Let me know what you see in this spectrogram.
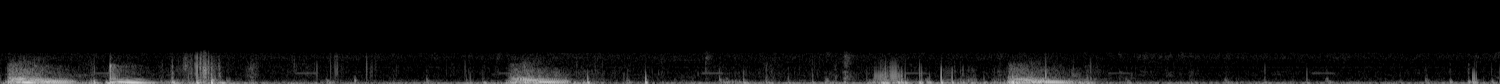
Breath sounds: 0.00-0.98 s: inhalation
1.06-2.23 s: exhalation
5.03-5.95 s: inhalation
10.05-10.96 s: inhalation

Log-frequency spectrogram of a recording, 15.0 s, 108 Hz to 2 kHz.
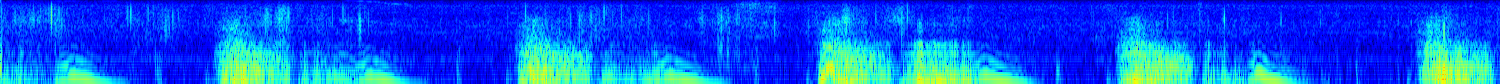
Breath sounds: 0.40-1.34 s: rhonchi
2.09-2.93 s: inhalation
2.09-2.93 s: rhonchi
2.95-4.32 s: exhalation
2.95-4.32 s: rhonchi
5.10-5.92 s: inhalation
5.10-5.92 s: rhonchi
5.96-7.37 s: exhalation
5.96-7.37 s: rhonchi
8.11-9.00 s: inhalation
8.11-9.00 s: rhonchi
9.04-10.56 s: exhalation
9.04-10.56 s: rhonchi
11.13-11.99 s: inhalation
11.13-11.99 s: rhonchi
12.03-13.27 s: exhalation
12.03-13.27 s: rhonchi
14.14-15.00 s: inhalation
14.14-15.00 s: rhonchi

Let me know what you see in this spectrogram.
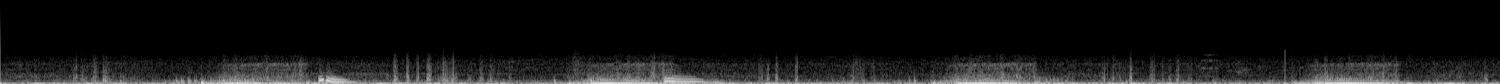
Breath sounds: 2.07-3.06 s: inhalation
5.64-6.62 s: inhalation
9.48-10.80 s: inhalation
12.93-14.13 s: inhalation

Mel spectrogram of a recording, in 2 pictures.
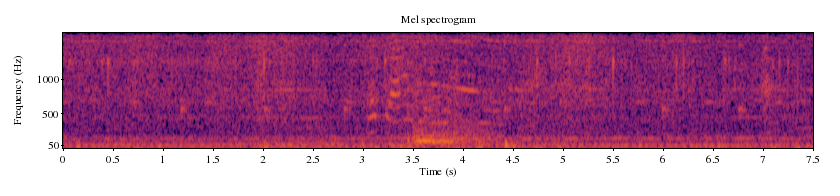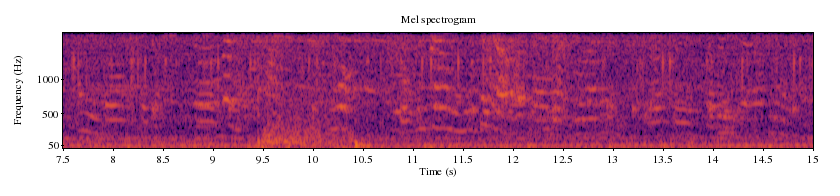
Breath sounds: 3.34-4.69 s: inhalation
3.46-4.35 s: wheeze
9.40-10.60 s: inhalation
9.40-10.60 s: crackles

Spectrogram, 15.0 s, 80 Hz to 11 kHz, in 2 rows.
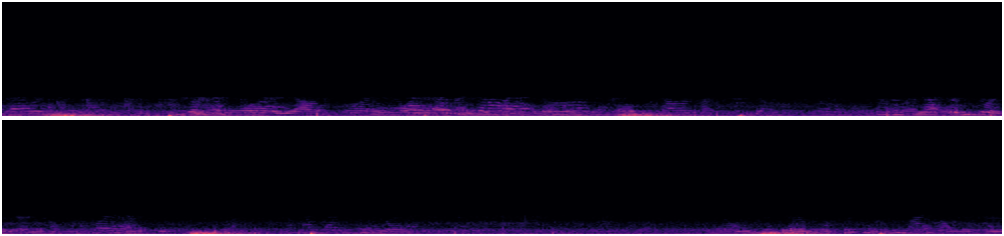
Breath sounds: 0.37-1.16 s: inhalation
4.56-5.35 s: inhalation
8.86-9.65 s: inhalation
13.14-13.93 s: inhalation

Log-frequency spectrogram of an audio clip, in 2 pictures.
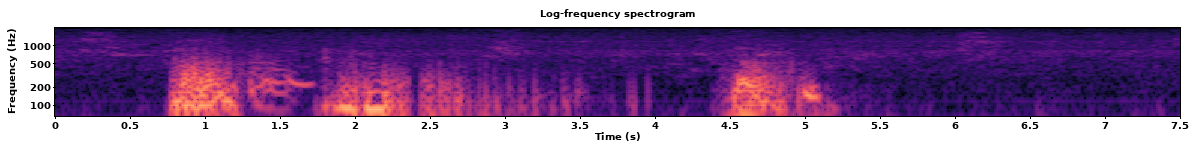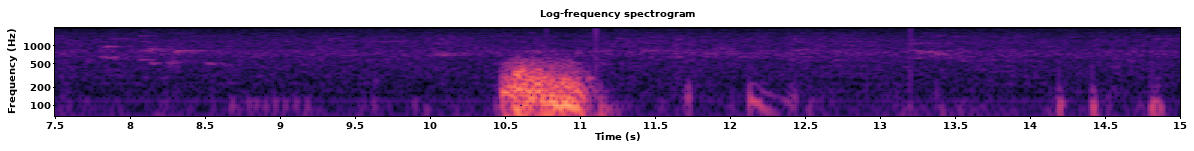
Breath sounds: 0.61-1.71 s: inhalation
1.19-1.71 s: wheeze
1.69-3.99 s: exhalation
4.43-4.89 s: inhalation
4.89-5.28 s: exhalation
4.89-5.28 s: wheeze
10.43-11.29 s: inhalation
12.16-12.58 s: wheeze

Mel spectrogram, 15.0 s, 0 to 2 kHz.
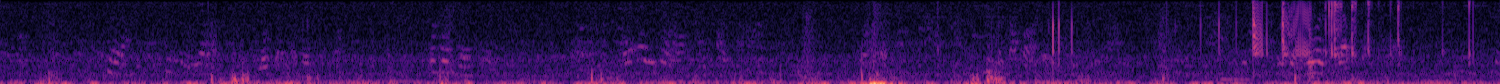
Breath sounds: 1.76-2.67 s: inhalation
1.76-2.67 s: crackles
5.69-6.35 s: inhalation
5.69-6.35 s: crackles
8.35-9.38 s: crackles
8.35-9.41 s: inhalation
9.40-10.32 s: exhalation
9.40-10.32 s: crackles

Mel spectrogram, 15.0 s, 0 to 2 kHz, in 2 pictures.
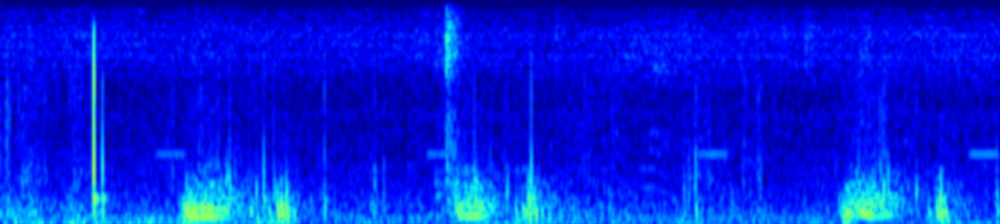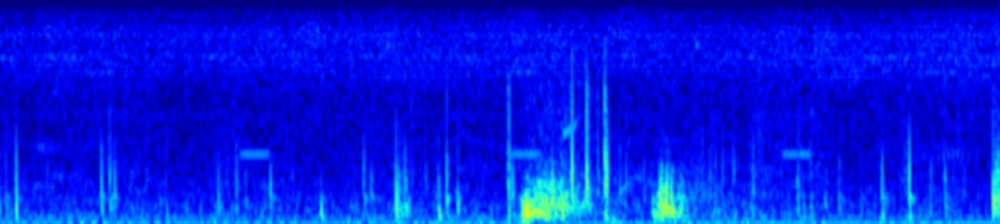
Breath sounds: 1.24-2.22 s: inhalation
3.15-3.83 s: inhalation
3.83-4.37 s: exhalation
6.21-6.92 s: inhalation
6.89-7.50 s: exhalation
11.32-12.12 s: inhalation
12.38-13.18 s: exhalation

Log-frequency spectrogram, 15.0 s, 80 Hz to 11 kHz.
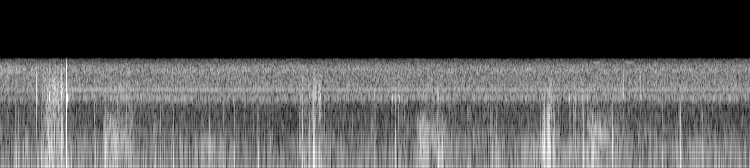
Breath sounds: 1.75-3.17 s: inhalation
7.98-9.40 s: inhalation

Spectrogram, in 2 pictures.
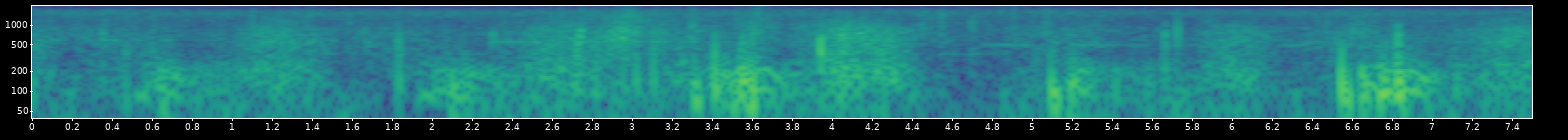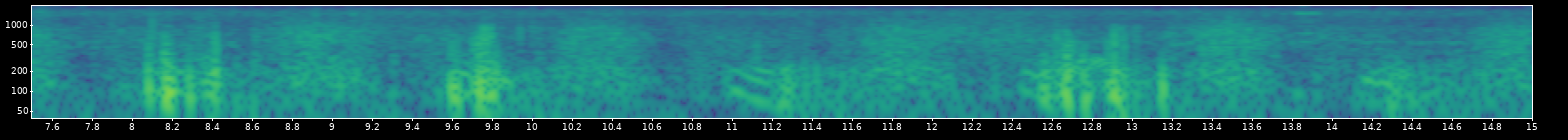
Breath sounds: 0.34-0.88 s: exhalation
0.34-0.88 s: crackles
0.88-1.63 s: inhalation
1.68-2.44 s: exhalation
1.68-2.44 s: crackles
2.55-3.30 s: inhalation
3.33-3.82 s: exhalation
3.33-3.82 s: crackles
3.83-4.59 s: inhalation
4.93-5.42 s: exhalation
4.93-5.42 s: crackles
5.47-6.28 s: inhalation
6.52-7.07 s: exhalation
6.52-7.07 s: crackles
7.08-7.89 s: inhalation
8.00-8.55 s: exhalation
8.00-8.55 s: crackles
8.62-9.43 s: inhalation
9.44-9.99 s: exhalation
9.44-9.99 s: crackles
10.00-10.81 s: inhalation
10.81-11.63 s: exhalation
10.81-11.63 s: crackles
11.62-12.44 s: inhalation
12.45-13.26 s: exhalation
12.45-13.26 s: crackles
13.29-14.11 s: inhalation
14.19-15.00 s: exhalation
14.19-15.00 s: crackles

